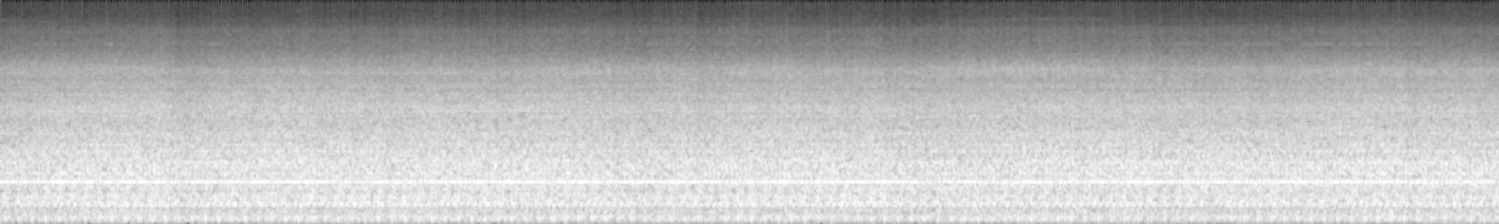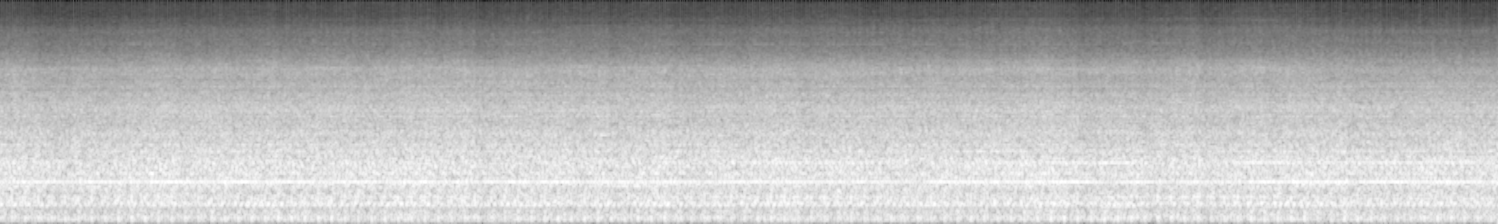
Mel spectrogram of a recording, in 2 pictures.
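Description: Loud steady drone of running machinery in a ship's engine room, with a steady whine over it and no breaks or changes.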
